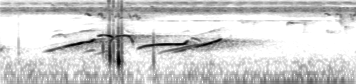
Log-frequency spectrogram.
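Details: Gibbon in the deep forest of inland Kalimantan: a few sliding whistled notes rising in pitch, overlapping over about two seconds, with a sharp knock and a steady insect hum behind.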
